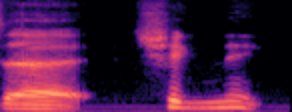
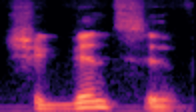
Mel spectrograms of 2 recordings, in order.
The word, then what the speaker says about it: Chigvintsev: their belt, and it's Chignik. Damn man, that's not how you say his name. Artem Eastern European. Yeah, is what his name is. Chigvintsev or something.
